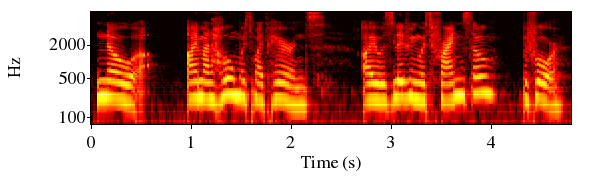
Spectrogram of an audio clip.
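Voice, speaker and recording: Woman as a guarded, deadpan young Irishwoman. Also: medium pitch, unhurried, close to an everyday voice. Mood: low, reluctant. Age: young adult. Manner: hesitant, deadpan. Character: guarded, wry, depressed young woman in therapy. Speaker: actor in a radio drama. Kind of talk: naturalistic radio drama acting.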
